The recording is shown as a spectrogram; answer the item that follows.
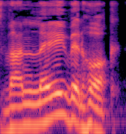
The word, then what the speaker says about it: Van Leeuwenhoek: Oh yeah, and bonus, can you pronounce that name? Because I don't think I can. For the last time, it's Van Leeuwenhoek.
